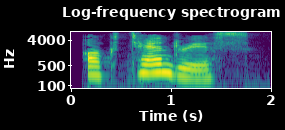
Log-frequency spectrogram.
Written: octandrious

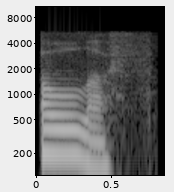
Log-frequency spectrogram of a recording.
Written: Olaf

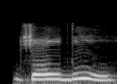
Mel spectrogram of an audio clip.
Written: JD

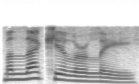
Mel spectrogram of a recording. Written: molecularly

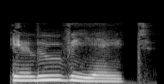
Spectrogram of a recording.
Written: illuviate

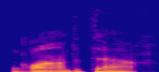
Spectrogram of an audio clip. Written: grande terre

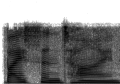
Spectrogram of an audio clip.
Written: bisontine

